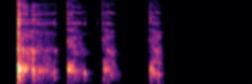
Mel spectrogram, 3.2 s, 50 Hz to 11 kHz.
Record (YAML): cough_length: 3.2 s
cough_amplitude: 32768
cough_signal_mean_std_ratio: 0.29
survey_phase: beta (2021-08-13 to 2022-03-07)
age: 45-64
gender: Female
wearing_mask: 'No'
symptom_cough_any: true
symptom_runny_or_blocked_nose: true
symptom_abdominal_pain: true
symptom_diarrhoea: true
symptom_fatigue: true
symptom_headache: true
symptom_loss_of_taste: true
symptom_onset: 3 days
smoker_status: Ex-smoker
respiratory_condition_asthma: false
respiratory_condition_other: false
recruitment_source: Test and Trace
submission_delay: 2 days
covid_test_result: Positive
covid_test_method: RT-qPCR
covid_ct_value: 14.9
covid_ct_gene: ORF1ab gene
covid_ct_mean: 15.2
covid_viral_load: 11000000 copies/ml
covid_viral_load_category: High viral load (>1M copies/ml)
